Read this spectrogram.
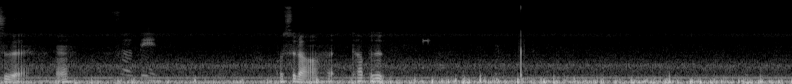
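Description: A car engine hums with a low road rumble inside the cabin.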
